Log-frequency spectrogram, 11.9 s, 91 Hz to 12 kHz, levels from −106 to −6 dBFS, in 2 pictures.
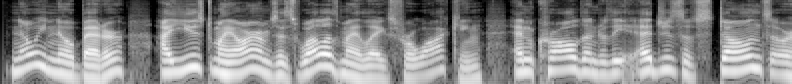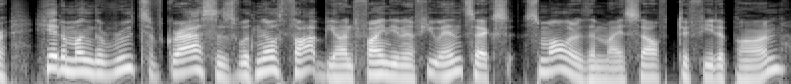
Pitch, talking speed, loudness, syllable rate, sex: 170 Hz, 210 wpm, -18 LUFS, 5.1 syllables/s, male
